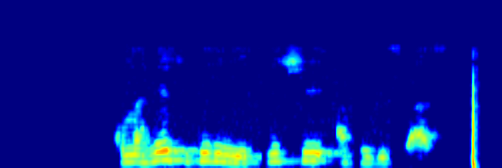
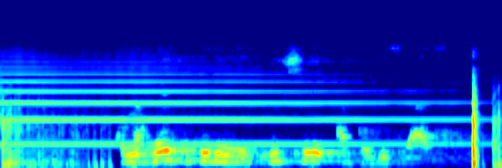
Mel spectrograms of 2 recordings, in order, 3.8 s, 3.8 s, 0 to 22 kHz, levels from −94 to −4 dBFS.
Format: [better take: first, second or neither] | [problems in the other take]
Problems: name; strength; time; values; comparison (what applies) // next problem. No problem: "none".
first | background sound (Trumpet); 13 dB below the speech // room echo; dies away in 1.1 s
